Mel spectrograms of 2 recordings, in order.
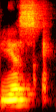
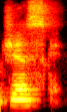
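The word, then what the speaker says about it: Jysk: good it looks danish yisk or jisc however you want to pronounce it um is a danish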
